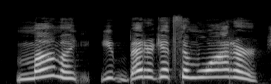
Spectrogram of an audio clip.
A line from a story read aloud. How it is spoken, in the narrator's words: she yelled over to her shoulder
